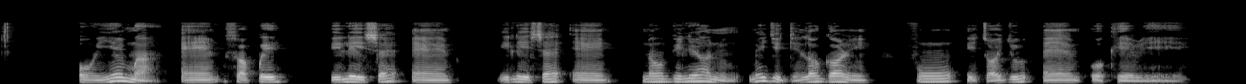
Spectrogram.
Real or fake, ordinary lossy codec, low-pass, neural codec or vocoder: real; none; 7.2 kHz; none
